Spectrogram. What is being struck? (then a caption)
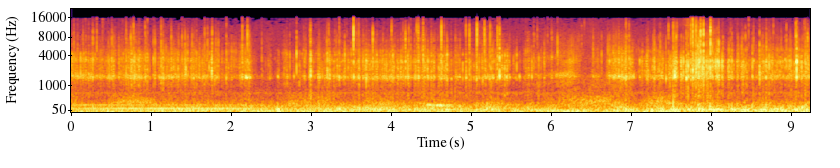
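Small silicone bristle scrubber. Long nails scratch the bristles of a small, flat, solid yellow silicone scrubber shaped like a duck. The result is a continuous, dense, crackly scratching with bright, crisp detail, a faint steady low hum under the first couple of seconds, and a slight swell in intensity near the end.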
